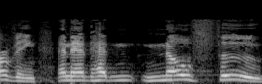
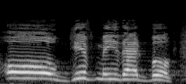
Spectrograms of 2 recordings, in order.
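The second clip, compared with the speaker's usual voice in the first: high, loud pleading cry; cried out; 7 semitones higher, 5 dB louder than usual. Retold or imitated. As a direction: cry it out like a preacher begging. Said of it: "he cried".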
